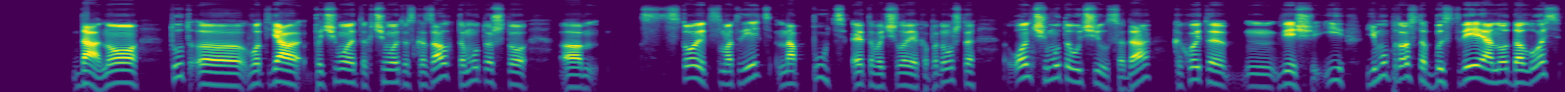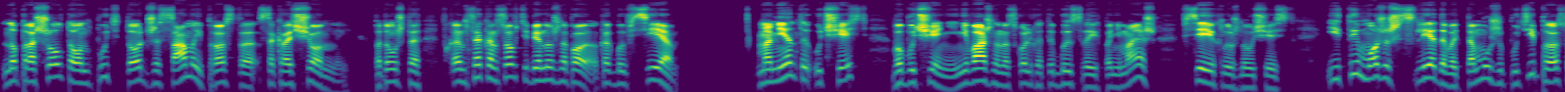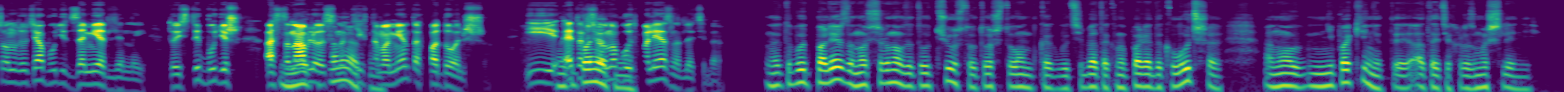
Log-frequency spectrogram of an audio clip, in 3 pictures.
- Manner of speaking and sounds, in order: tapping; other background noise
- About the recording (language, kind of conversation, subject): Russian, podcast, Как перестать измерять свой успех чужими стандартами?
